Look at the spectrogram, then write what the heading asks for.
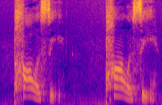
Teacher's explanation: Policy has three syllables, policy, with the emphasis on the first syllable.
